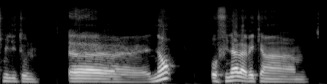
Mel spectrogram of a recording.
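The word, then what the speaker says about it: Militão: Édité, et c'est vrai que ça se prononce Militoun. Non, demande à Napola, ça se prononce Militoun. Non, au final, avec un Militown.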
